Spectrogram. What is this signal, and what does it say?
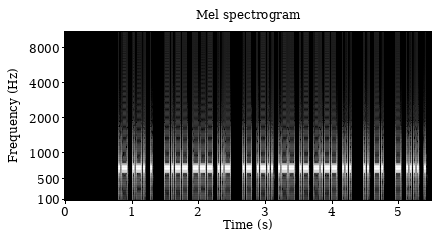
Morse code, heard as a keyed tone, about 44 wpm, 700 Hz. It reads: ARE YOU ALWAYS IN THE
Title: Sentences from Top 1400 Words 45wpm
